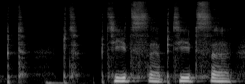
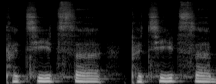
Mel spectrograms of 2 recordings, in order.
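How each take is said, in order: First: "ptitsa" with P straight into T, the "pt-" sounded alone first; unbroken P-T cluster. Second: "petitsa" with a vowel slipped between P and T; cluster broken up. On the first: Teacher drilling an unfamiliar combination, unbroken cluster. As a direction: practise "pt-", then "ptitsa" with no vowel between. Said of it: "not used to making". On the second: Teacher showing learners' urge, breaking up the cluster. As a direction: say "petitsa" as three syllables, puh-tit-sa. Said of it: "break that up somehow". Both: Shown as a demonstration.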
